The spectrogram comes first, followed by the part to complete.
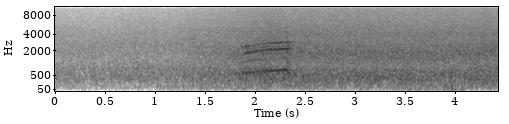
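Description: Water flowing over rock in a shallow stream below a waterfall: a steady rushing noise that grows louder a little before halfway through. A brief high pitched sound comes near the middle.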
